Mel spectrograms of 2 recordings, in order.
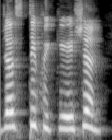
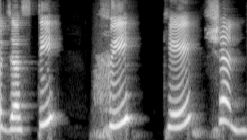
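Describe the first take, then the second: First: Said in the usual way. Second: Slow, separated syllables. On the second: Shown as a demonstration. Teacher builds the word for learners, syllable by syllable. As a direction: break "justification" into pieces with pauses.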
